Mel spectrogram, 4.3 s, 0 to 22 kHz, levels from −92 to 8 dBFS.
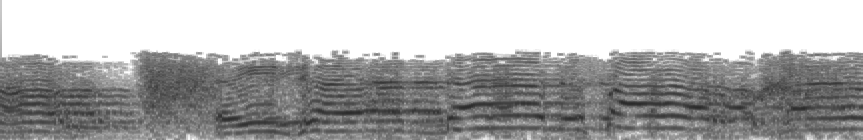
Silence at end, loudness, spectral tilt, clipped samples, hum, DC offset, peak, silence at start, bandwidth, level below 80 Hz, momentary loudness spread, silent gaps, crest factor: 0 s; -13 LUFS; 0 dB/octave; under 0.1%; none; under 0.1%; -4 dBFS; 0 s; 5 kHz; -50 dBFS; 3 LU; none; 10 dB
